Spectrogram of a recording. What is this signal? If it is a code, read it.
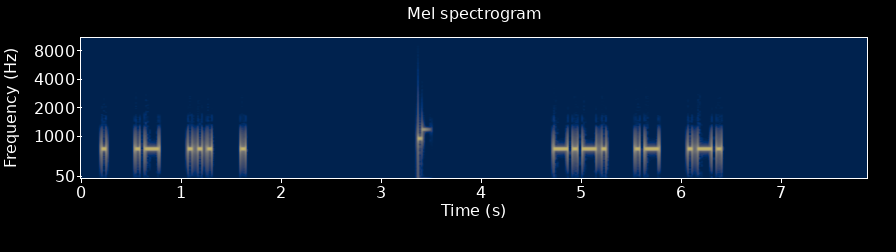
Morse code, heard as a keyed tone, about 25 wpm, spaced as for 18 wpm, 700 Hz. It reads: EASE CAR
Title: 2x Character Spacing - Top 300 Words - 25wpm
